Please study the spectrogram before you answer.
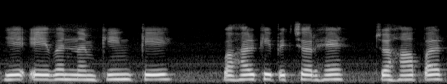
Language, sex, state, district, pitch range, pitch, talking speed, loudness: Hindi, female, Punjab, Pathankot, 220-230 Hz, 225 Hz, 145 wpm, -13 LUFS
